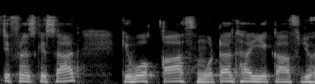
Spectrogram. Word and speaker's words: قاف: تو یہ قاف جو دو نقطے والا ہے یہ تھوڑا موٹا پڑھا جاتا ہے، تو اس لیے میں تلفظ ابھی کر رہا ہوں تاکہ ڈفرینشیٹ صحیح طریقے سے ہو سکے.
